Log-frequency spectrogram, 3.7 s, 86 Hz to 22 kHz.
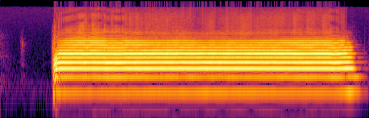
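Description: A single sustained trumpet note E, played with valves 1 and 2, with a bright, steady tone, held for about three seconds before stopping cleanly; no other sounds.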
